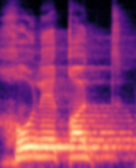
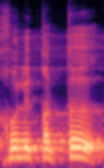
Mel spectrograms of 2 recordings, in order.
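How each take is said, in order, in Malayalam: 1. അവസാനത്തെ ത് മൃദുവും കൽക്കലയില്ലാത്തതുമാണ്. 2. അവസാനത്തെ ത് കൽക്കലയോടെ വെളിവാക്കപ്പെടുന്നു. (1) "അത് ഖുലിഖത്" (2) "എന്ന് പറയരുത്"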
